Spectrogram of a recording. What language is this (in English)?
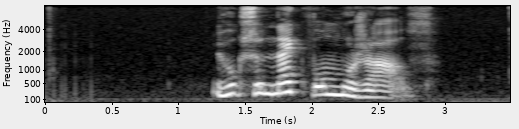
Faroese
